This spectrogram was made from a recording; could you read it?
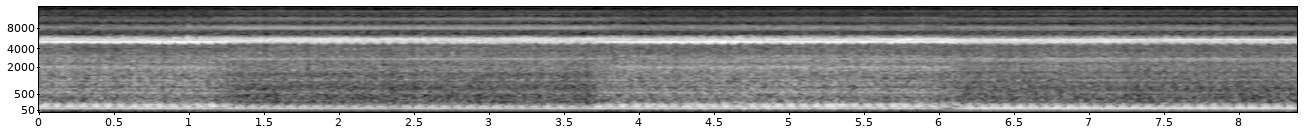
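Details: A whistle appeared under the hood while driving; first suspected the alternator overrunning clutch or an idler pulley, but belt components were ruled out. Steady high thin whistle over a smooth even idle; exhaust leaking past the manifold flange gasket.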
